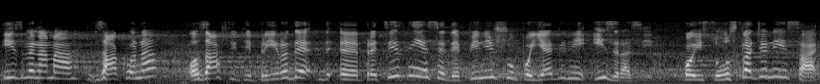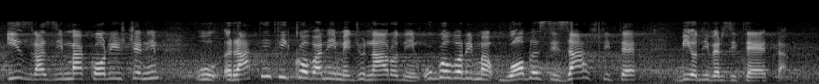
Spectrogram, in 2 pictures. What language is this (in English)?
Serbian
